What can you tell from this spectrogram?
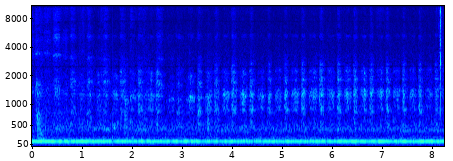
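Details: Cryptorchid male French Bulldog with an undescended testicle in the inguinal region pants rapidly and rhythmically, about three breathy huffs a second. A steady low electrical hum runs underneath.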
